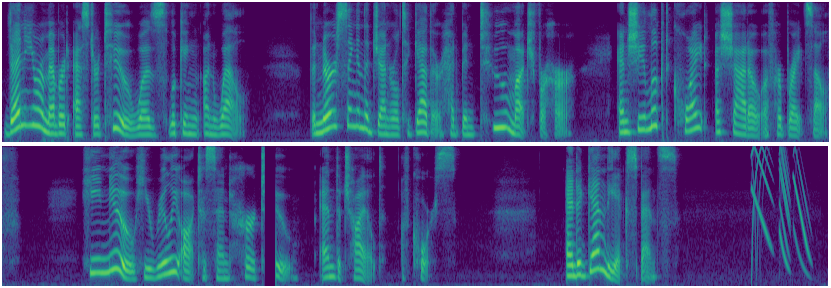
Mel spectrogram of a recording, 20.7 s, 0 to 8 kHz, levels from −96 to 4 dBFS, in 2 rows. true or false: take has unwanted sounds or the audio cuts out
true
